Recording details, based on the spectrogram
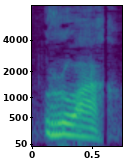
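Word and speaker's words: רוח: y la parte espiritual, que es la palabra ruach, que se pronuncia ruach.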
